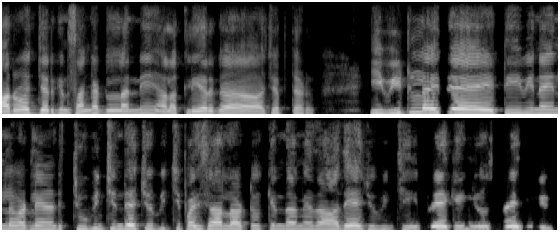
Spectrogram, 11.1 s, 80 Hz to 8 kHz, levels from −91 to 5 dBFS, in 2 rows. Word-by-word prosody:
రోజు 225 +2 +3
జరిగిన 210 0 0
సంఘటనలన్నీ 195 +1 -2 0.2
అలా 180 0 0
క్లియర్‌గా 180 +3 0 0.4
చెప్తాడు. 125 -5 -7 0.7
ఈ - - -1
వీటిల్లో 270 +6 +1
అయితే 255 -1 +2 0.5
'టీవీ 225 +2 -5
నైన్‌‌‌‌లో' 225 0 -2
అట్ల 215 +1 -7 0.4
చూపించిందే 235 +2 +1
చూపించి, 225 -1 -9
10 215 -1 +1
సార్లు 220 -1 +2
అటు 210 +1 -6
కింద, 220 -1 -7 0.2
మీద 215 0 -7 0.2
అదే 215 +2 +3
చూపించి 195 -2 -10 0.2
బ్రేకింగ్ 200 0 +3
న్యూస్, 200 0 -2
బ్రేకింగ్ 395 -1 +3
న్యూస్. 145 -2 -7
215 Hz, 135 wpm, -23 LUFS, 195-225 Hz, 0.7 s, రోజు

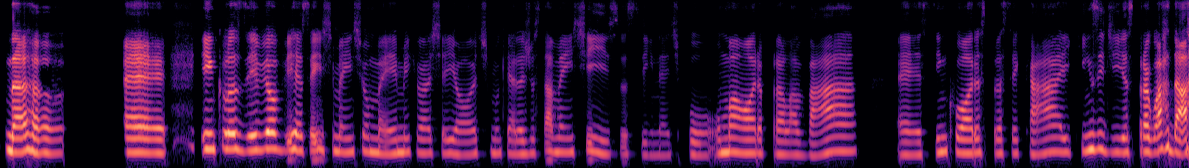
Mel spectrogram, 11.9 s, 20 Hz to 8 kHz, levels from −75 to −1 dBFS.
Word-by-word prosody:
Não. 210 -3 +6 0.6
É. 205 -1 +6 0.3
Inclusive 250 -1 +5
eu 260 -1 +8
vi 235 - -5
recentemente 225 -2 -2
um - - -6
meme 205 0 -4
que 210 - -19
eu - - -7
achei 200 -1 -8
ótimo 190 +2 -11
que 195 - -14
era 190 0 -6
justamente 210 +2 -8
isso, 195 -3 -8
assim, 170 - -18
né, 170 -1 -18
tipo: 175 -2 -12
1 210 +1 0
hora 200 0 -1
pra 190 -1 -7
lavar, 190 +6 -4 0.4
eh, 175 0 -7
5 210 +5 -7
horas 200 0 0
pra 195 0 -10
secar 195 +2 -5
e 210 - -9
15 245 +4 -1
dias 210 -1 -6
pra 220 0 +3
guardar. 275 - +6
205 Hz, 165 wpm, -21 LUFS, 190-220 Hz, 0.6 s, eu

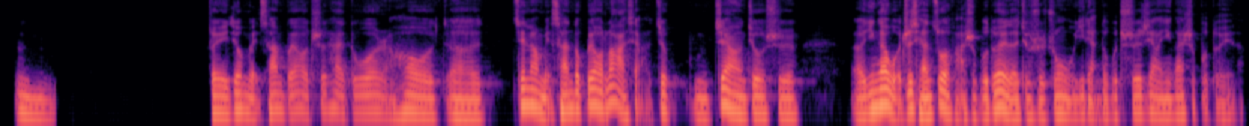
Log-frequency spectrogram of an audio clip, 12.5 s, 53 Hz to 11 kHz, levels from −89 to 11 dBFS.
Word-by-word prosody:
嗯。 85 -6 -4 1.5
对， 95 -1 +2
就 110 +3 +1
每 95 -6 -2
餐 110 0 -2
不 100 0 -4
要 105 -2 -3
吃 110 - -7
太 110 -2 -4
多。 100 +1 -2
然 90 -3 -7
后 95 -2 +1
呃， 80 -2 0 0.3
尽 130 0 +3
量 125 -3 +4
每 90 - +2
餐 105 0 +1
都 115 - +3
不 130 - -1
要 130 -3 +6
落 140 -1 +2
下， 90 - -7
就 - - 0 0.3
嗯， 85 -2 -3
这 135 - +2
样 105 -7 +4
就 95 +1 +1
是 90 -2 -3 0.5
呃， 90 +1 0
应 115 +5 +3
该 135 +2 +9
我 125 - +5
之 115 - +3
前 90 -5 +3
做 95 - +4
法 - - -6
是 - - -2
不 90 - -2
对 115 +3 +5
的， 80 - +2
就 85 +1 -6
是 80 0 -3
中 95 +4 -1
午 80 - -3
一 90 - -4
点 85 -1 -4
都 80 - -5
不 90 - -5
吃， 95 +3 -2
这 100 +2 -4
样 90 -3 -1
应 85 - -2
该 95 +1 -2
是 95 - -6
不 - - -10
对 75 -1 -9
的。 - - -16
95 Hz, 275 characters per minute, -23 LUFS, 85-110 Hz, 1.5 s, 该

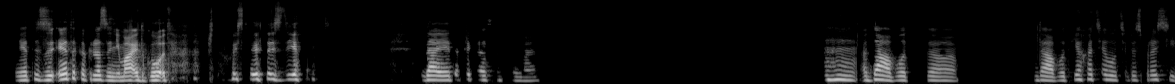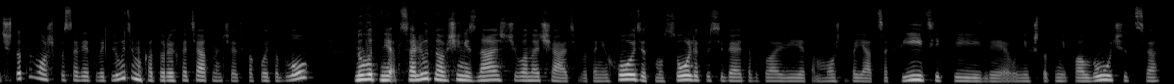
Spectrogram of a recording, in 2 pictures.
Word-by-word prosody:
Это 195 +3 0
з 200 - +3
это 245 +6 +7
как 230 -3 -3
раз 215 -1 +5
занимает 185 0 +7
год, 190 0 +7 0.4
чтобы 250 - -9
всё 235 -1 +3
это 245 +1 +3
сделать. 230 +1 +2 1.2
Да, 210 +1 +6
я 195 0 +6
это - - -6
прекрасно 205 -3 -8
понимаю. 175 -1 -15 2.9
Мгм. 210 -2 +3 0.2
Да, 210 -4 +6
вот, 190 0 -4 0.2
э 180 -3 -5 0.8
да, 190 -2 +1
вот 185 0 -9
я 225 - -3
хотела 225 -2 -5
у - - -7
тебя 200 +1 -16
спросить. 215 -1 -10
Что 260 - -5
ты 350 - -22
можешь 255 -8 -7
посоветовать 190 -4 -12
людям, 250 0 -2
которые 185 -2 -7
хотят 190 +1 -8
начать 165 -2 -19
какой-то 175 0 -15
блог, 265 - -2 0.4
но 210 +2 +5
вот 230 -1 +4
не 200 -1 +3
абсолютно 220 +4 +1
вообще 205 +2 -2
не 200 -2 +1
знают, 195 +4 -3
с - - -21
чего 185 -3 -10
начать? 180 -5 -9
Вот 150 - -25
они 150 0 -16
ходят, 220 +1 +1
мусолят 190 +7 -1
у - - -15
себя 170 -2 -12
это 165 0 -20
в 155 - -28
голове, 155 0 -14
там, - - -26
может 155 +2 -18
бояться 150 -1 -14
критики 190 +1 -3
или 150 -3 -11
у - - -18
них 150 -1 -18
что-то 160 - -19
не 155 -1 -15
получится. 170 +1 -6
190 Hz, 170 wpm, -24 LUFS, 170-210 Hz, 2.9 s, это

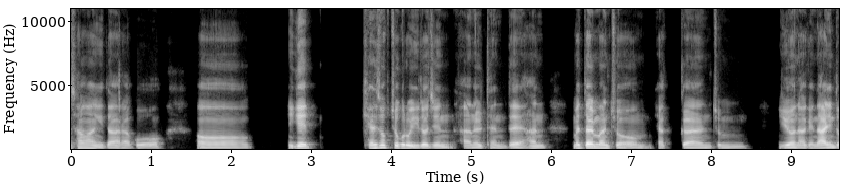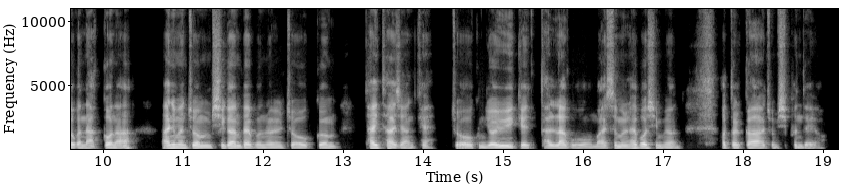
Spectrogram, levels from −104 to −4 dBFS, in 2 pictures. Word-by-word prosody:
상황이다."라고. 80 - -1 0.4
어 90 -2 0 0.5
이게 135 +5 +5 0.6
계속적으로 140 0 +4
이러진 105 +3 +2
않을 95 +5 -1
텐데, 75 +4 0
한 105 +4 -2 0.3
몇 130 +2 +2
달만 135 -5 +8
좀 80 -8 -2
약간 80 -2 0
좀 75 -1 -7 0.4
유연하게 85 -4 +2
난이도가 85 +2 +4
낮거나 70 0 -1 0.3
아니면 130 -1 +2
좀 110 -4 0
시간 115 -3 +1
배분을 90 +3 -2
조금 75 -2 -4 0.3
타이트하지 130 -1 +2
않게 70 - -8 0.2
조금 100 -3 -3
'여유 95 +5 +4
있게 90 - -2
달라고 75 -2 -2
말씀을 105 +8 -3
해 135 - +2
보시면 80 - -2 0.5
어떨까' 70 -1 -1
좀 - - -11
싶은데요. 60 0 -7
90 Hz, 255 characters per minute, -23 LUFS, 75-110 Hz, 0.6 s, 달만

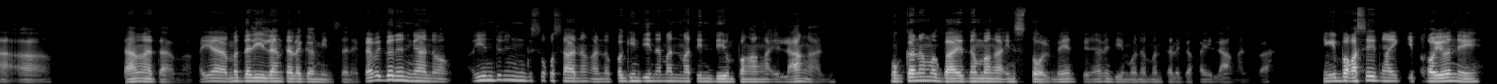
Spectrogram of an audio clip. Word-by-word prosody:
Oo. - - -7 0.9
Tama, 135 +3 +2
tama 100 -2 -10
kaya 145 +4 +1
madali 155 0 +2
lang 145 -1 +2
talaga 130 -1 +1
minsan, 115 0 -12
eh, 105 - -20
pero 200 - 0
gano'n 200 -1 +3
nga 155 - +3
'no, 130 -3 -8 0.2
ayun 195 +4 0
din 210 0 -5
yung 190 -2 -2
gusto 170 +1 -13
ko 170 - -5
sanang 150 -2 0
ano, 125 0 -8
'pag 150 -1 -3
hindi 160 0 -1
naman 155 0 -4
matindi 140 -2 -2
yung 130 - -4
pangangailangan, 120 -2 -4 0.6
huwag 140 - 0
ka 170 +4 +6
ng 175 0 +1
magbayad 140 -1 +6
ng 140 0 0
mga 140 -1 +2
installment, 125 0 -4
kunyari 120 +3 -13
hindi 115 -2 -13
mo 110 - -14
naman 110 0 -16
talaga 105 -1 -16
kailangan 105 -2 -15
pa. - - -20 0.6
Yung 145 - 0
iba 175 - +7
kasi 160 +4 +6
nakikita 155 -2 -3
ko 145 - +9
'yun, 160 +2 +6
eh. 135 0 -1
140 Hz, 190 wpm, -23 LUFS, 120-155 Hz, 0.9 s, ko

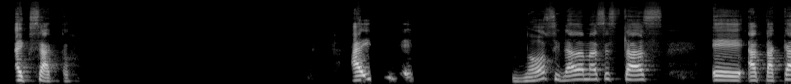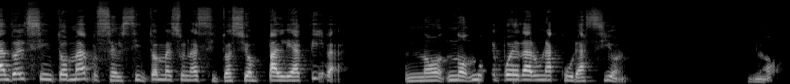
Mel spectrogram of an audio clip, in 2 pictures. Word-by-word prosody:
Exacto. 155 -6 +3 2.7
Ahí 200 +3 +8
sigue, 320 -2 -13 1.2
¿no? 165 - -2
Si 245 -4 -7
nada 210 +4 +4
más 230 +1 0
estás, 225 -3 +3 0.5
eh, 195 -2 +4
atacando 190 +5 +4
el 255 +1 -3
síntoma, 235 0 -2
pues, 210 -4 -10
el 180 -1 -4
síntoma 205 +4 -5
es 210 +1 -9
una 205 -1 -4
situación 185 -2 -5
paliativa, 185 +7 -1 0.5
no, 175 +4 -3
no, 195 -2 -1
no 220 0 -5
te 225 - -16
puede 225 0 0
dar 215 -1 +3
una 205 0 -3
curación 175 -1 -6 1.2
¿no? - - -12
200 Hz, 105 wpm, -22 LUFS, 185-225 Hz, 2.7 s, Ahí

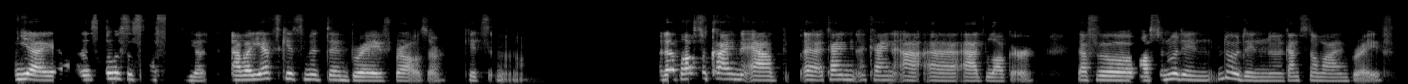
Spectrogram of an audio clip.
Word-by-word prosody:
Ja, 235 -4 +7
ja, 195 - +2 0.3
also, 215 0 -2
so 270 0 +6
ist 260 - -1
es 230 - -4
passiert. 200 -4 -9 0.2
Aber 210 +1 +5
jetzt 265 +4 +2
geht 260 -2 +1
es 255 - -17
mit 230 -2 -3
dem 205 -3 -2
Brave 180 -1 +3
Browser 175 -1 -3 0.2
geht's - - -10
immer - - -14
noch. - - -17 1.3
Da 225 +2 +6
brauchst 255 +2 +2
du 275 - -4
keine 250 -3 +4
App, 195 -1 +3
äh, 200 -2 0
kein 220 -1 -2
kein 205 -1 -3
a 190 -2 0
a 175 -1 -1
Adblocker. 170 -1 -5 0.4
Dafür 200 -2 +2
brauchst 185 +2 -1
du - - -4
nur 255 +1 +4
den, 200 -3 -4
nur 270 -4 0
den 175 -3 -7
ganz 185 +1 -5
normalen 170 -2 -6
Brave. - - -8
200 Hz, 165 wpm, -22 LUFS, 185-225 Hz, 1.3 s, Ja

